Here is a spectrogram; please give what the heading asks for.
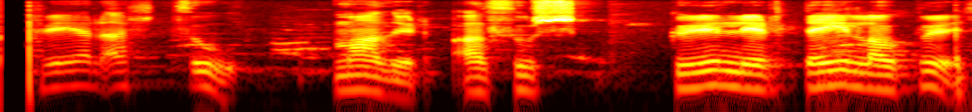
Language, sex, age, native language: Icelandic, male, 12, Icelandic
